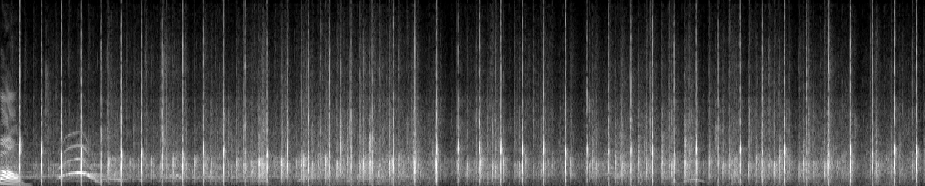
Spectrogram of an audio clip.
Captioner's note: applause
